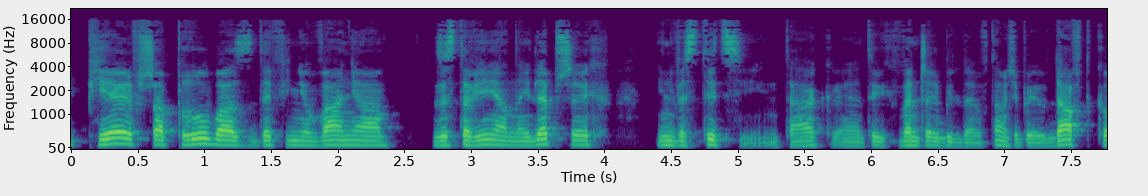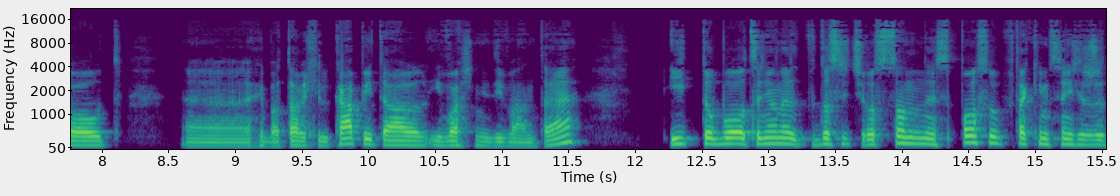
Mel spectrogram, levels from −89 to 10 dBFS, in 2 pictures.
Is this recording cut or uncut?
uncut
